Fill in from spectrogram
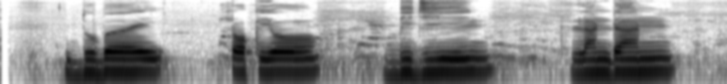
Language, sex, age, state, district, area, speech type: Santali, male, 18-30, Jharkhand, East Singhbhum, rural, spontaneous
